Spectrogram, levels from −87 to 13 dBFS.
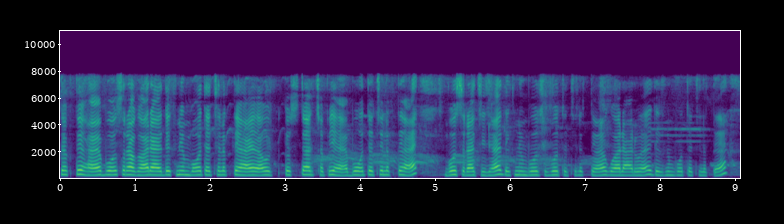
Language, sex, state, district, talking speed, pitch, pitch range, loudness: Maithili, female, Bihar, Kishanganj, 240 wpm, 280 Hz, 265-295 Hz, -17 LUFS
